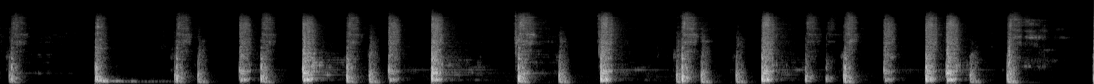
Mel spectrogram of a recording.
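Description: A drum struck with drumsticks in a slow, loose groove, about two to three hits a second, with a short pause after the first hit.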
